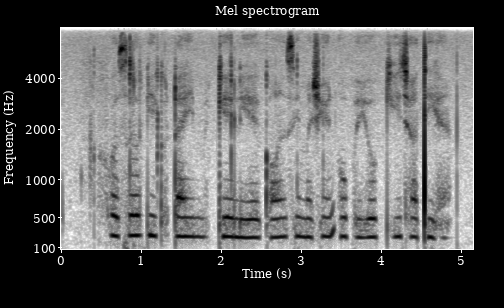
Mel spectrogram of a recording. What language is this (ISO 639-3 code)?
hin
